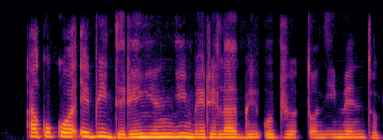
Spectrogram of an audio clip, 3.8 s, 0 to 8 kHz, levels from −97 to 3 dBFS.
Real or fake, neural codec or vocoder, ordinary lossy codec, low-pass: fake; codec, 16 kHz, 2 kbps, FunCodec, trained on Chinese and English, 25 frames a second; none; 7.2 kHz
